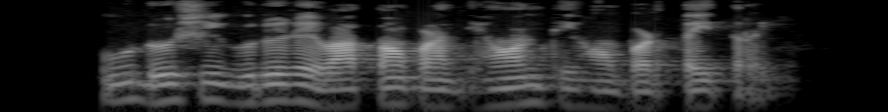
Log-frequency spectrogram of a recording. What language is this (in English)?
Parkari Koli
